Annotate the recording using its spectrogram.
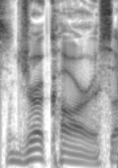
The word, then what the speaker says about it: Dracarys: Chakaris, is that how you say it? – Mm-hmm. – How you spell it? – Dragonfire. D-R-A-C-A-R-Y-S. – Drakaris. Okay, there we go.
